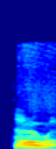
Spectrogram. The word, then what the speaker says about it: thorough: 자 이번에는 let's look at thorough. Thorough. 맞아요. 뭐죠? 발음이 조금 조심해야 돼요. First one is through. The second one is thorough.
